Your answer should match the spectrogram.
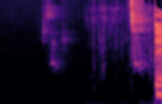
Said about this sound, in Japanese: それに、水音も聞こえて、癒し効果も抜群だよ。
